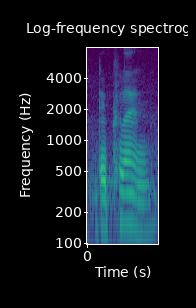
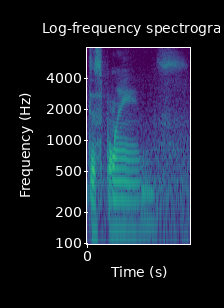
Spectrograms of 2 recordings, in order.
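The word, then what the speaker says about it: Des Plaines: that drifted in later des moines and uh of course hopelessly mispronounced uh it's a perfectly lovely french town de plein we say displayings yeah and to my ear that actually sounds very nice it's all flattened out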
